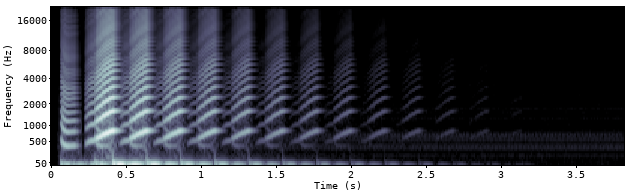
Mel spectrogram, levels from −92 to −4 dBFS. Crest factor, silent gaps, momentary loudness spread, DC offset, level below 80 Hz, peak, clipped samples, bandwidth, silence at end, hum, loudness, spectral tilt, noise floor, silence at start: 24 dB; none; 23 LU; under 0.1%; -40 dBFS; 0 dBFS; under 0.1%; over 20 kHz; 2.3 s; none; -18 LUFS; 0.5 dB/octave; -77 dBFS; 0.05 s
